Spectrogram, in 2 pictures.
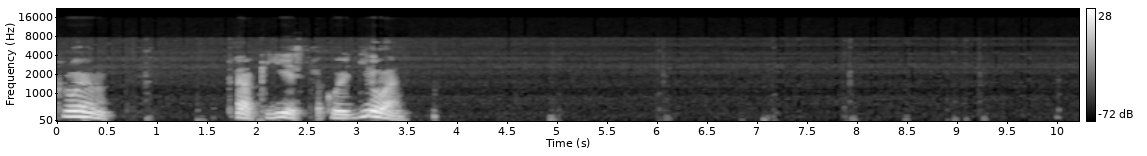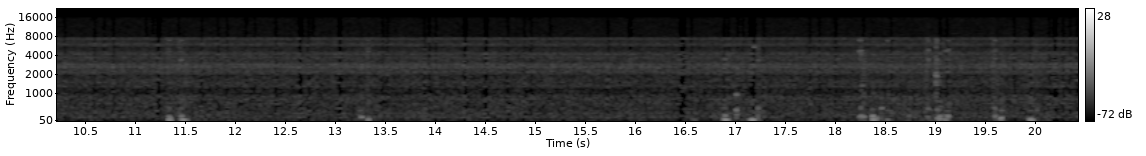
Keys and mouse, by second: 0.8 shift+middle drag, 1.8 click, 2.5 click, 5.4-6.4 shift+middle drag, 7.5-8.4 shift+middle drag, 11.8 click, 13.9-17.4 drag, 17.6-18.6 middle drag, 18.9-19.4 shift+middle drag, 19.5-19.9 middle drag.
